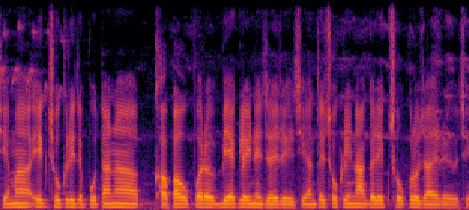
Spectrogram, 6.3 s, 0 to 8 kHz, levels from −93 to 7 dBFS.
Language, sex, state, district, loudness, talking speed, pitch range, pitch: Gujarati, male, Gujarat, Gandhinagar, -19 LUFS, 190 wpm, 120-130 Hz, 125 Hz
